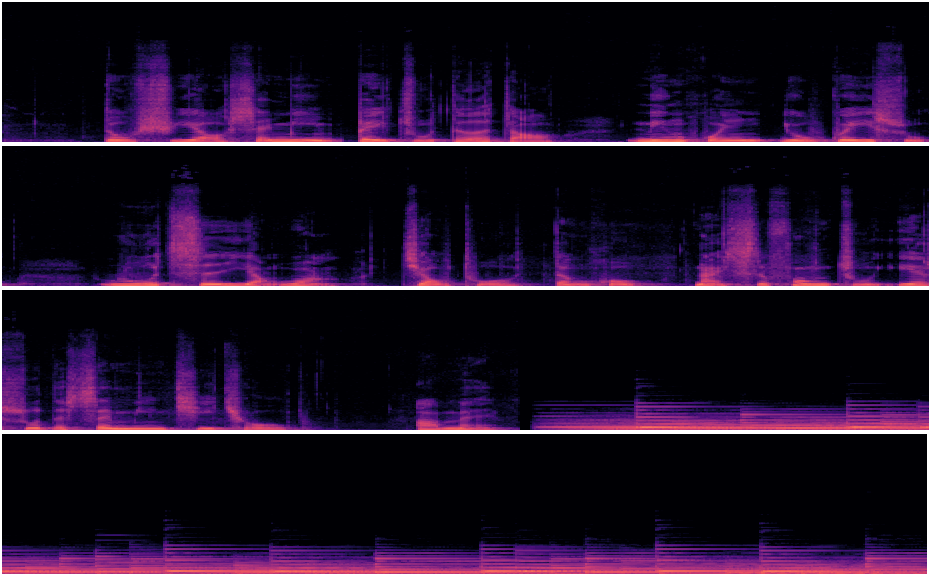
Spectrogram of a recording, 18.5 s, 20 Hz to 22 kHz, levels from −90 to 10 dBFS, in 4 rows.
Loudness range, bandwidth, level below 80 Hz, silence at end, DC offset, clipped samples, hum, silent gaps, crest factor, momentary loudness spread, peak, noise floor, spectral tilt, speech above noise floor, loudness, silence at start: 4 LU; 13.5 kHz; -60 dBFS; 0 s; under 0.1%; under 0.1%; none; 11.86-11.90 s; 16 dB; 10 LU; -12 dBFS; -68 dBFS; -6 dB/octave; 40 dB; -28 LUFS; 0.5 s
